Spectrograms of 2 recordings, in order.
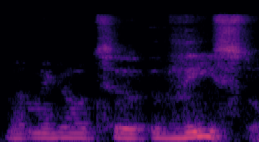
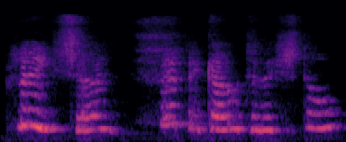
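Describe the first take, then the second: First: Quiet line with "the" given a long ee; testing "the". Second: Very high, soft begging; put-on pleading voice. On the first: Shown as a demonstration. Repeating the friend's example to test "the", softly as thee. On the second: Mock-begging a sir to visit the store, tiny pleading voice. Playing a pleading character for example.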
